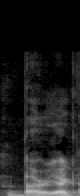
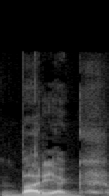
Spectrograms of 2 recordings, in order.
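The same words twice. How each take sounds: First: The name is said with an English pronunciation. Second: The name is said with a Croatian pronunciation. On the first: "I'm trying to pronounce it in English" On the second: "would be like in Croatian"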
